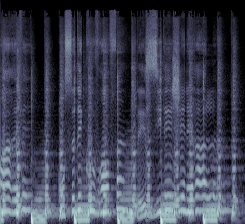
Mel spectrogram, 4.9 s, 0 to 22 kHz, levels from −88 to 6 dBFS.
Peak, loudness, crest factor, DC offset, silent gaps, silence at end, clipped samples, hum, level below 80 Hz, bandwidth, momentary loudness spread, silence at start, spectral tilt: -2 dBFS; -20 LUFS; 16 dB; under 0.1%; none; 0.15 s; under 0.1%; none; -26 dBFS; 18 kHz; 6 LU; 0 s; -5.5 dB/octave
